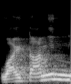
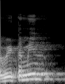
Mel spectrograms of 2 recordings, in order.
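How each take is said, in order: First: It is pronounced the American English way. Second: It is pronounced the British English way. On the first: "बोला जाता है American में" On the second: "बोलता है British में"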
